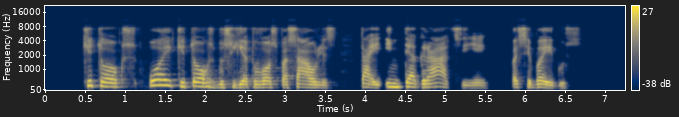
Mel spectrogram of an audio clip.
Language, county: Lithuanian, Vilnius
